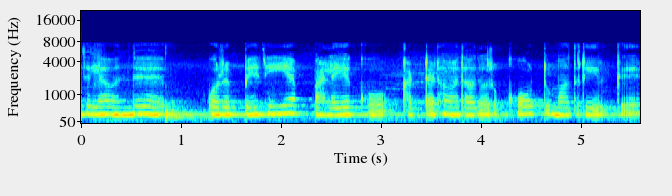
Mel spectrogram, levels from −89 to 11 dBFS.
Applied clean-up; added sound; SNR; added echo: none; none; none; none.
